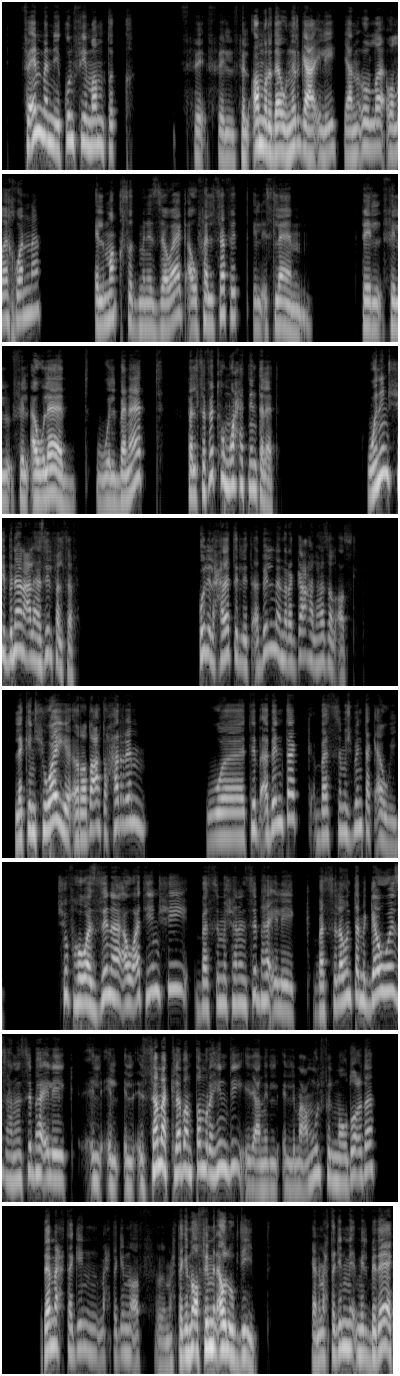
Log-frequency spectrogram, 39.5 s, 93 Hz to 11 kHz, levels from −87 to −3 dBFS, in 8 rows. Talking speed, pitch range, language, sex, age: 145 wpm, 145-205 Hz, Arabic, male, 20-39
